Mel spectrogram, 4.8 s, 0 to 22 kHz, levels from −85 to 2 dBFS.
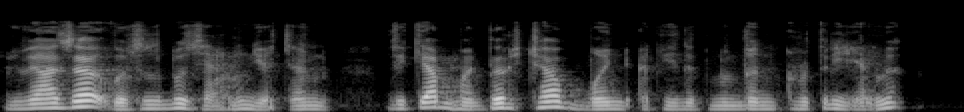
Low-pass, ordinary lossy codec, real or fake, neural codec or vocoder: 9.9 kHz; none; fake; autoencoder, 22.05 kHz, a latent of 192 numbers a frame, VITS, trained on one speaker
